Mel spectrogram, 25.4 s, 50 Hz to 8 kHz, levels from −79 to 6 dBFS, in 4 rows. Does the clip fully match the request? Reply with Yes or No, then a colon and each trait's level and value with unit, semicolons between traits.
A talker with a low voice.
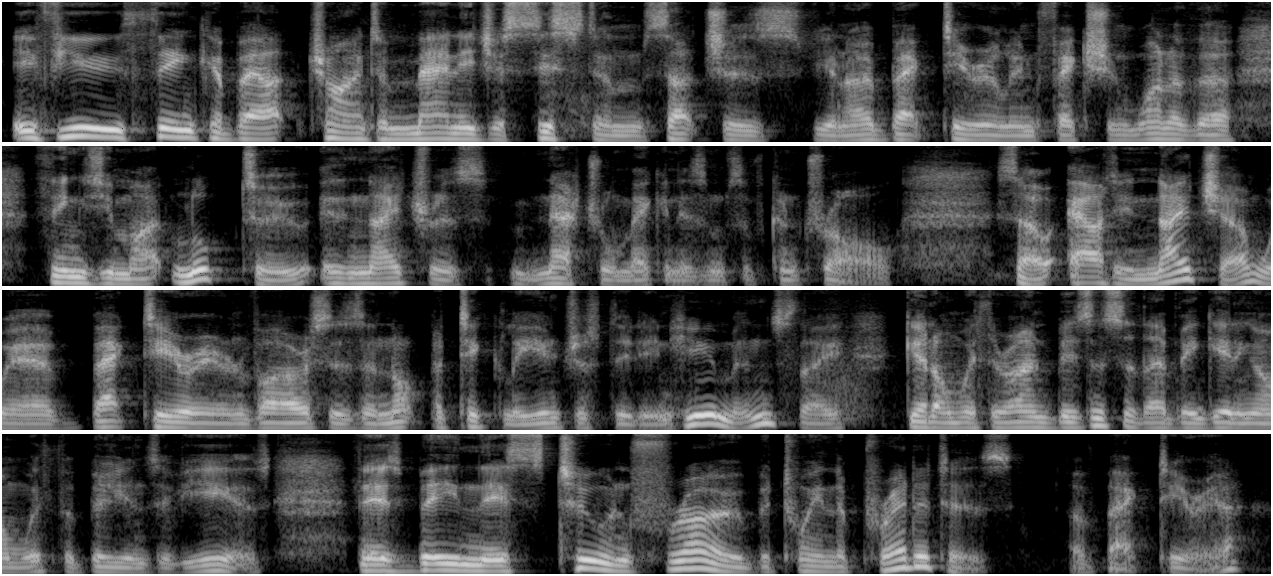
Yes: low, 115 Hz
